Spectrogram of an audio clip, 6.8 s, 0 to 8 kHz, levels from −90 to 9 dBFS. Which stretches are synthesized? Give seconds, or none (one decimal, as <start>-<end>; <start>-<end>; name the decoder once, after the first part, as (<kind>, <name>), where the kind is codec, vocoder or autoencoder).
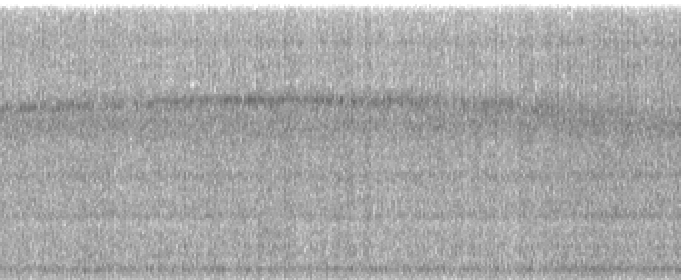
3.0-4.4 (vocoder, BigVGAN v2); 4.9-5.5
